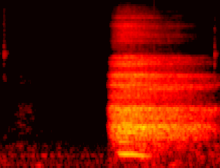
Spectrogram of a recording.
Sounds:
Sigh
